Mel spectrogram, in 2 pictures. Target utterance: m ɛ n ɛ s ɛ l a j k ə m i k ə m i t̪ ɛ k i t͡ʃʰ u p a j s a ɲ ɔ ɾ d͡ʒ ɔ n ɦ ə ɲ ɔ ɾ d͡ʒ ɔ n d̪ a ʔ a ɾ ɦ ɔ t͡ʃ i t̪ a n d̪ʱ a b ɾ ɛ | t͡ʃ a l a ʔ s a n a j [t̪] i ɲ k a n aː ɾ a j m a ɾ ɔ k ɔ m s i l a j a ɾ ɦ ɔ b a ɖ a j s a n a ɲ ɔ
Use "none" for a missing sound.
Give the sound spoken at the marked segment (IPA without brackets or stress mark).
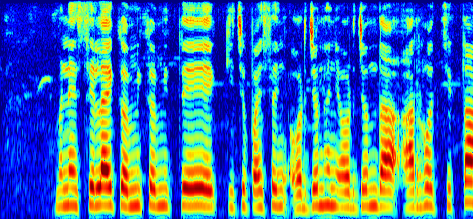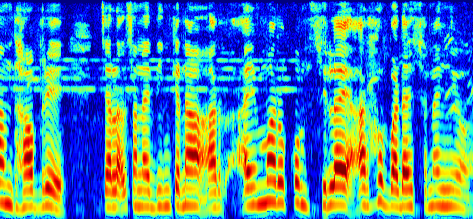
d̪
